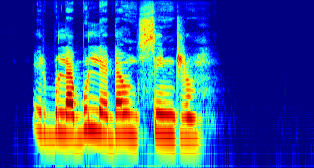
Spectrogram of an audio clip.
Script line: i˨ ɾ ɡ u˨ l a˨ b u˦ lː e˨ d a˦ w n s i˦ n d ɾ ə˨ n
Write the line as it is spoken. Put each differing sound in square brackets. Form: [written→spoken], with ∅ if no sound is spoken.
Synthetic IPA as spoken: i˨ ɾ [ɡ→b] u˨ l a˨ b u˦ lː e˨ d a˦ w n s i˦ n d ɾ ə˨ [n→m]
